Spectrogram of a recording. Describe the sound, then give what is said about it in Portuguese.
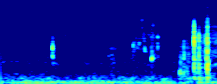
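Someone takes a sip of water, with quiet wet mouth sounds and small lip smacks, ending in a few sharper clicks and a swallow. No one speaks. “E deixa eu tomar água de novo.”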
